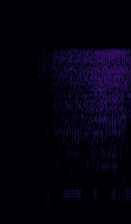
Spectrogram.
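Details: Speaker's own mechanical ventilator, heard during a podcast recording: a quiet pause gives way to a rising, steady airy hiss of gas flow as the ventilator delivers a breath.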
